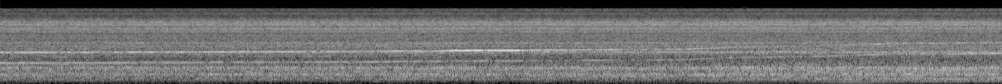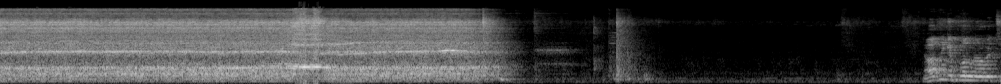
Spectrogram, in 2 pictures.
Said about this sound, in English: The Thermomix is really good for this.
